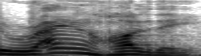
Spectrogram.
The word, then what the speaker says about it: Ryan Holiday: Meu primeiro foi O Ego é Seu Inimigo e depois eu li O Obstáculo é Caminho, todo de Ryan Holiday.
